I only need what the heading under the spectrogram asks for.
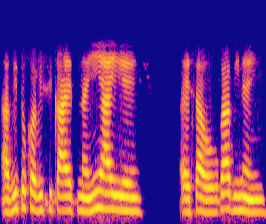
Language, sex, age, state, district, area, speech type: Hindi, female, 30-45, Uttar Pradesh, Azamgarh, rural, conversation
